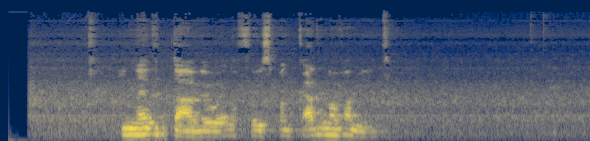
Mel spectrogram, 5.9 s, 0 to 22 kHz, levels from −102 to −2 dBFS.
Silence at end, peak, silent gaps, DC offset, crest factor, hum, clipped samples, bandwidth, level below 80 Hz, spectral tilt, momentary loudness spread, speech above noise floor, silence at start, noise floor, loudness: 2 s; -2 dBFS; none; under 0.1%; 18 dB; none; under 0.1%; 15.5 kHz; -54 dBFS; -6 dB/octave; 25 LU; 28 dB; 0.3 s; -45 dBFS; -18 LUFS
